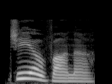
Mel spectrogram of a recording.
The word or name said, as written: jeovanna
